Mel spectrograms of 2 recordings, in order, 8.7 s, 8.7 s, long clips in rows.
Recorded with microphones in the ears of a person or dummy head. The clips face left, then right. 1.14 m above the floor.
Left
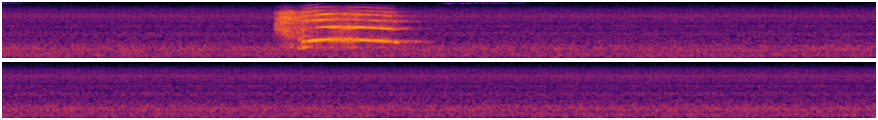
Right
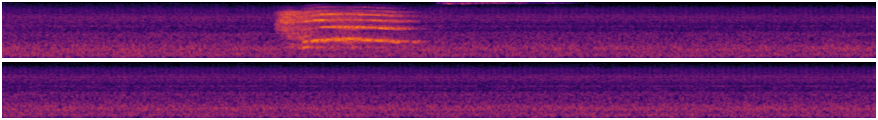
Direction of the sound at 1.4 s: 70° left (ahead or behind).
